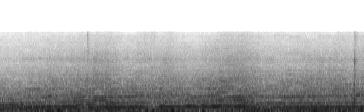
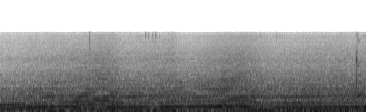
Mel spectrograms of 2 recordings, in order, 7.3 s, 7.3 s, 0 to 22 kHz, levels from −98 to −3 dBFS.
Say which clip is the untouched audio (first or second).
second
